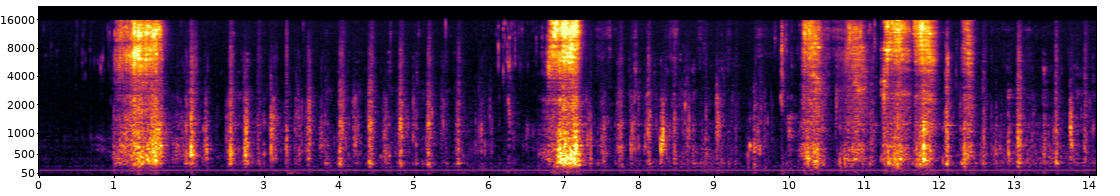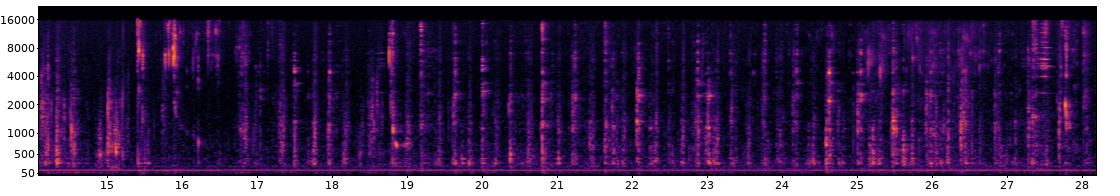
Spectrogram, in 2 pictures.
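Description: Close-miked eating of black-bean-sauce instant noodles: noodles slurped in and chewed with wet clicking mouth sounds. Loud slurps come about a second in, around seven seconds, and twice between ten and twelve seconds.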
